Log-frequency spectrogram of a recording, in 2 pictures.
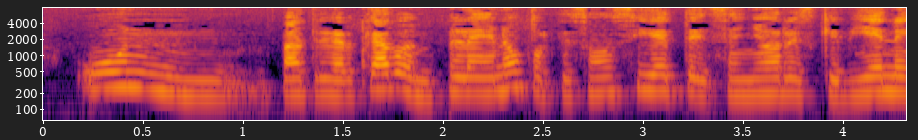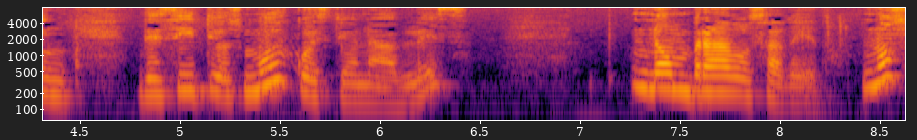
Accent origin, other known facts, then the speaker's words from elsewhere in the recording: Santa Cruz, Bolivia; Vengo de Santa Cruz y sé lo que están haciendo.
